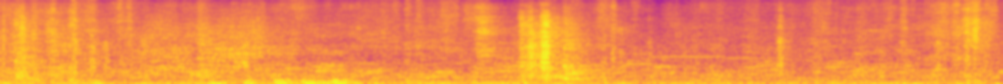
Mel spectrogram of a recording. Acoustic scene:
restaurant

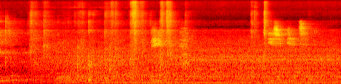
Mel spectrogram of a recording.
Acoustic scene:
elevator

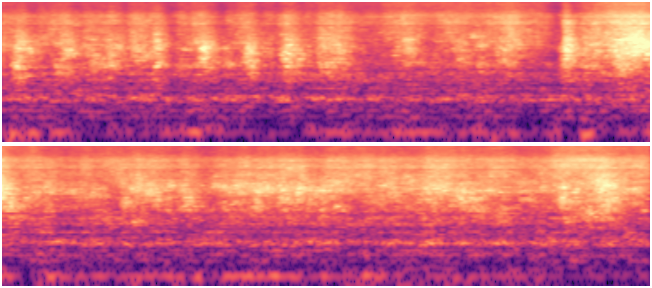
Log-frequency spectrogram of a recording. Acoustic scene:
restroom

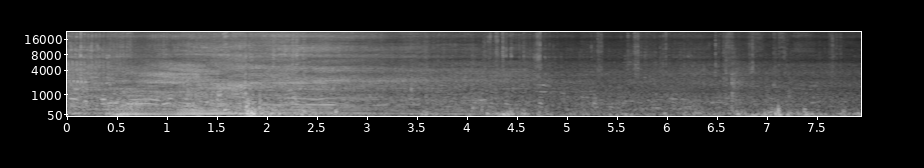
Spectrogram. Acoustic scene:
residential area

